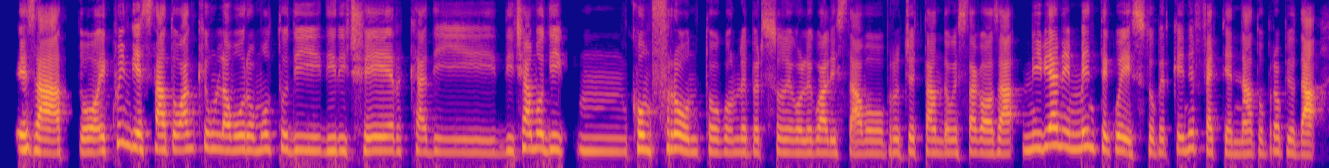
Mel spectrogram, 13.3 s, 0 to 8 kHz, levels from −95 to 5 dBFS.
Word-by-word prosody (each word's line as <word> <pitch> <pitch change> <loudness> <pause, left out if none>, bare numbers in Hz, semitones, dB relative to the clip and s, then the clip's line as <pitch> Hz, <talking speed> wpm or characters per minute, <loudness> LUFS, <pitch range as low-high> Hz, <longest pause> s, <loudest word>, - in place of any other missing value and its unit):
Esatto, 195 -4 +5
e 205 +1 +1
quindi 300 -4 0
è 235 - +7
stato 225 -1 +2
anche 230 +2 0
un 240 -1 -2
lavoro 220 0 +1
molto 230 +2 -3
di 215 0 -3
di 210 +1 -2
ricerca, 210 0 -1
di 190 -1 -8
diciamo 235 +5 +1
di, 225 -1 -1
mhmm, 205 -2 -7
confronto 215 -4 +2
con 190 0 -6
le 195 - -3
persone 190 0 -4
con 185 0 -2
le 185 - -3
quali 185 -1 0
stavo 180 0 -2
progettando 190 0 -4
questa 185 +1 -3
cosa. 180 -1 +1
Mi 235 +3 -1
viene 290 +1 +6
in 245 - 0
mente 245 -3 0
questo 200 -2 0
perché, 190 +3 -6
in 210 - -3
effetti, 195 -6 -4
è - - -2
nato 175 +1 -3
proprio 195 0 -5
da, 165 -1 +6
205 Hz, 175 wpm, -21 LUFS, 190-225 Hz, -, è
